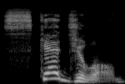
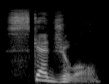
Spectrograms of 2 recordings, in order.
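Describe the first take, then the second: First: Schedule drawn out with sh at the start; British schedule. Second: Schedule said with a hard sk, SKED-jool; schedule with an American sk sound. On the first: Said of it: "I don't want to sound like Sean Connery". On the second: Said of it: "I'm gonna present the word". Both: Shown as a demonstration.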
